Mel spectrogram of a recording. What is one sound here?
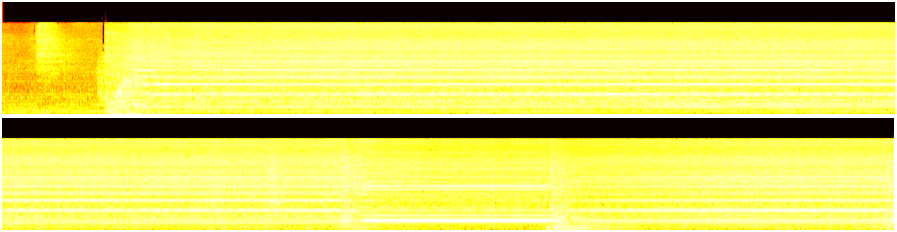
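A large hydraulic press starts up and hums steadily with a loud motor drone.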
